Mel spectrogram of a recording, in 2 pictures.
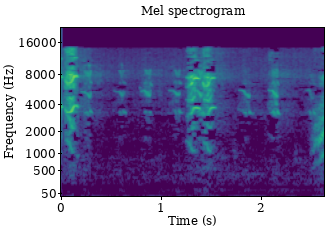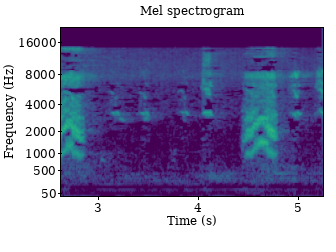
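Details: Common myna, a mother bringing rice to feed her baby, gives harsh, raspy bursts mixed with short chirps and two drawn-out, nasal arched notes, about one per second, fairly high-pitched.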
